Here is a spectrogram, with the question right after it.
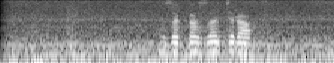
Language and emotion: Russian, neutral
